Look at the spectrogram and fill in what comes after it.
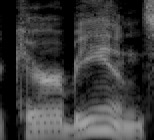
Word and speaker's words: Caribbean: And Walt pronounced it Pirates of the Caribbean, so that's what it was.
